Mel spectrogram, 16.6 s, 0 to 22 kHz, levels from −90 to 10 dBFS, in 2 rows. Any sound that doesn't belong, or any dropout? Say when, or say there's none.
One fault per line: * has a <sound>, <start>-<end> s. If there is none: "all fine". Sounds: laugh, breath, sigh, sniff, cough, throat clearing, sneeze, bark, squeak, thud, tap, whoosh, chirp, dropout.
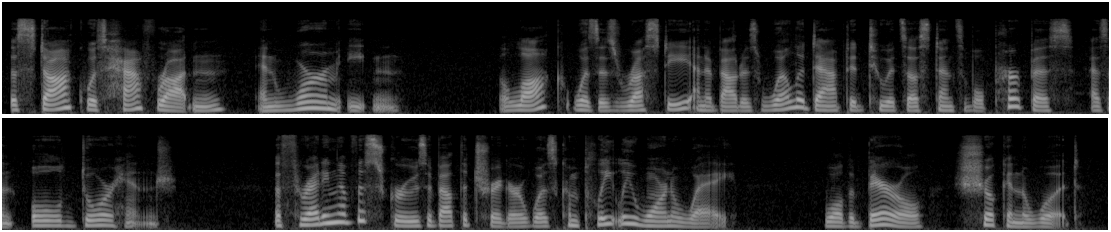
all fine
